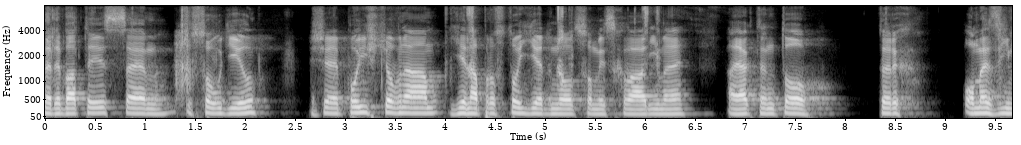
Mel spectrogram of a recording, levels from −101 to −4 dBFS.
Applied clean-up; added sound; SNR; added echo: neural mask model Resemble Enhance denoiser.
